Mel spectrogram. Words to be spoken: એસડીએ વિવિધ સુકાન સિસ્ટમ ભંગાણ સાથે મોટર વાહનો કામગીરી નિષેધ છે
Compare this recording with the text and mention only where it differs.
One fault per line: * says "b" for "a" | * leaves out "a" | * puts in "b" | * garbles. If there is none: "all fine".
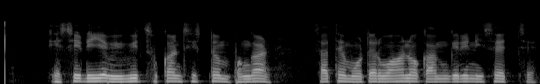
all fine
